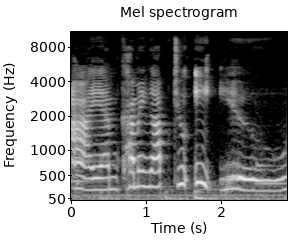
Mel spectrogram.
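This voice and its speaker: In a put-on character voice, a female-sounding voice bellows very slowly at a fairly high pitch over clear background noise. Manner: roaring, threatening.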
